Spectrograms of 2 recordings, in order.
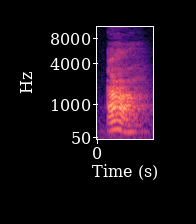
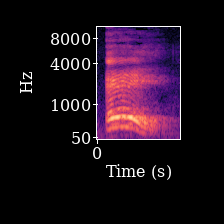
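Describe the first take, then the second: First: The vowel is said as a short sound. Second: The vowel is said long, like its letter name. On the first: The speaker calls it wrong. "It's not A" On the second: The speaker calls it right. "it's A. The long sounds sound just like the alphabet"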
